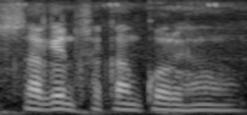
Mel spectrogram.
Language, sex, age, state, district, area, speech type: Santali, male, 45-60, Odisha, Mayurbhanj, rural, spontaneous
